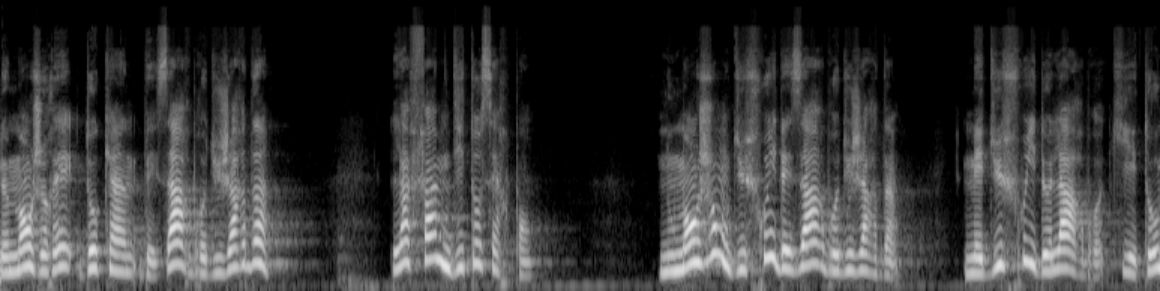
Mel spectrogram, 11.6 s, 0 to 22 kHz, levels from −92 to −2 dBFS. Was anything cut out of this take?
no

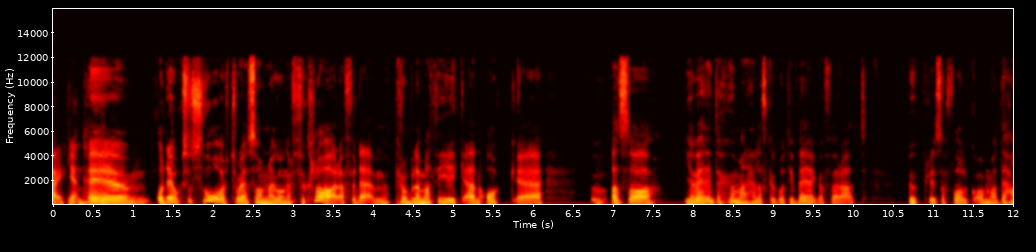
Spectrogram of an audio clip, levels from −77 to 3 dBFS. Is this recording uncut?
yes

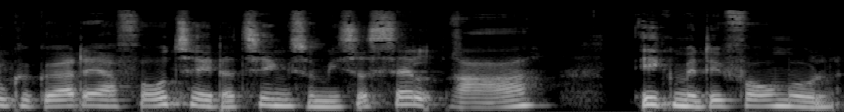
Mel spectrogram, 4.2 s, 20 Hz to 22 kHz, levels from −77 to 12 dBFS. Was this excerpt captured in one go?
no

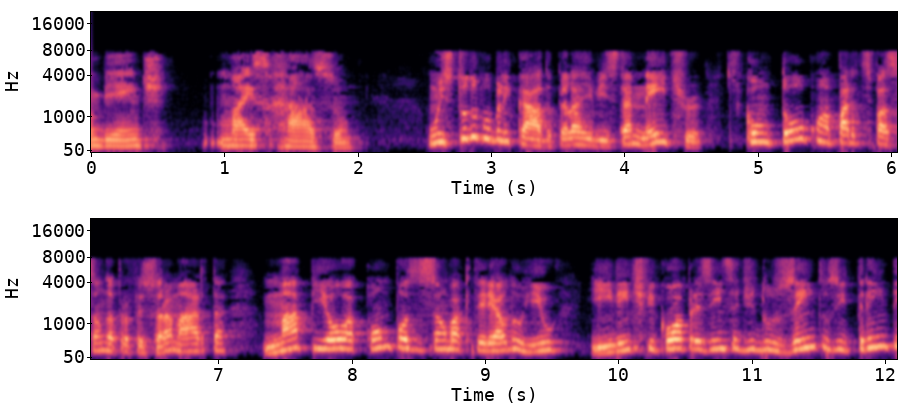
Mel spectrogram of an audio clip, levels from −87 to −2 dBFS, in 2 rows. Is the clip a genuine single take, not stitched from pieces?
yes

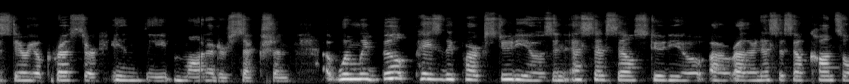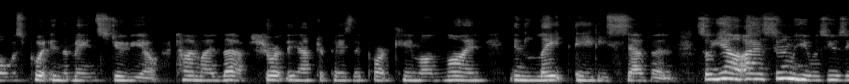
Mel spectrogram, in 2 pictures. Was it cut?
no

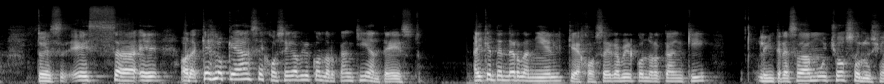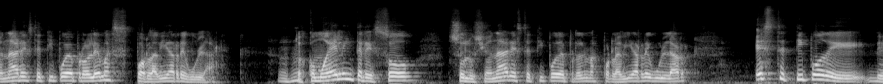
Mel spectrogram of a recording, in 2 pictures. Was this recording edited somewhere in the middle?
no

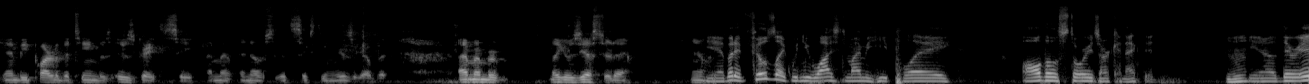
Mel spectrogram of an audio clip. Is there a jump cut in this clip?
yes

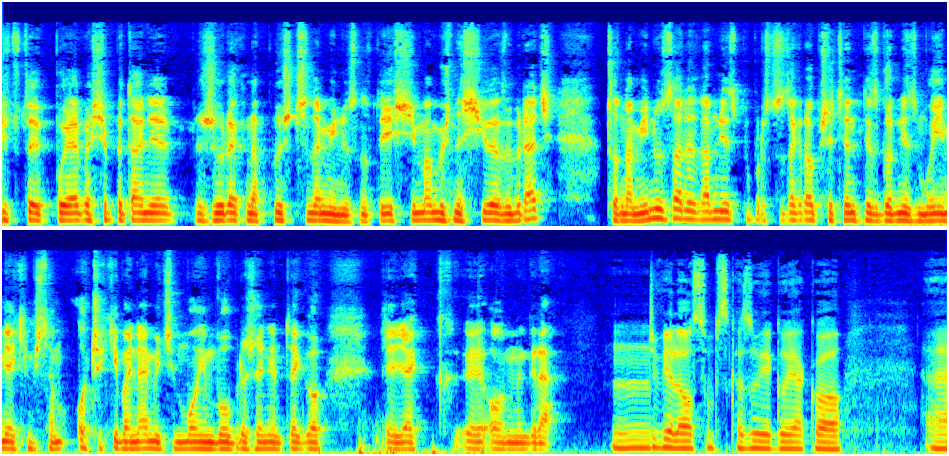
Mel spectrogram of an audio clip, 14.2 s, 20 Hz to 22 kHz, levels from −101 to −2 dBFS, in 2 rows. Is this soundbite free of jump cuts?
no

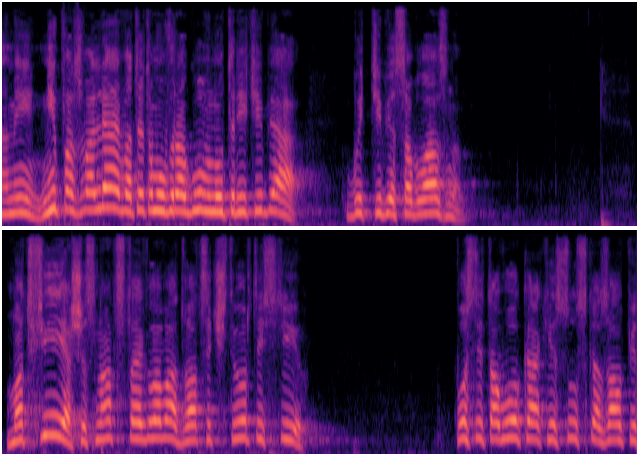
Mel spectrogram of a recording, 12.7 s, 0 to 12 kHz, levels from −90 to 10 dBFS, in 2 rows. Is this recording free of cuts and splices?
yes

